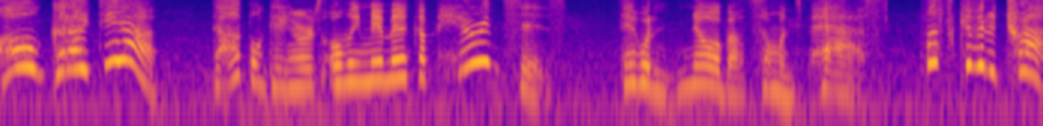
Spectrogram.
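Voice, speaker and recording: The put-on character voice sits at an extremely high pitch, swings very widely in pitch, and moves at a moderate pace. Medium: video game. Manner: chatty, casual.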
